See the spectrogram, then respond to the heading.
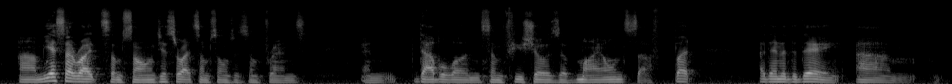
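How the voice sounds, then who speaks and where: Speaking at a fairly slow pace with an Australian accent, a man uses a medium pitch and ordinary pitch variation. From Western Sydney, Australia. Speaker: bassist and musical director. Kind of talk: casual interview. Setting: home studio. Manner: halting.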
